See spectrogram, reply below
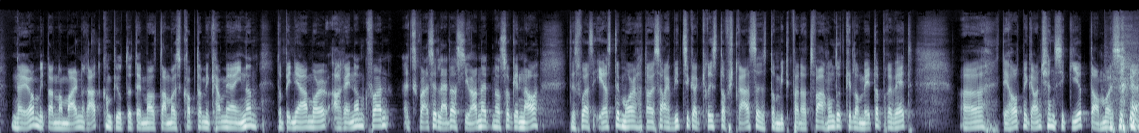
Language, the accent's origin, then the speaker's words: German; Austria; bei uns in Österreich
